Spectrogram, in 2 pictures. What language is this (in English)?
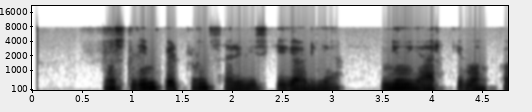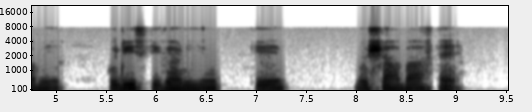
Urdu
